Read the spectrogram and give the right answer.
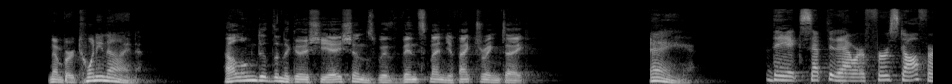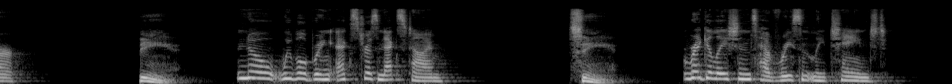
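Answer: A: They accepted our first offer.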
